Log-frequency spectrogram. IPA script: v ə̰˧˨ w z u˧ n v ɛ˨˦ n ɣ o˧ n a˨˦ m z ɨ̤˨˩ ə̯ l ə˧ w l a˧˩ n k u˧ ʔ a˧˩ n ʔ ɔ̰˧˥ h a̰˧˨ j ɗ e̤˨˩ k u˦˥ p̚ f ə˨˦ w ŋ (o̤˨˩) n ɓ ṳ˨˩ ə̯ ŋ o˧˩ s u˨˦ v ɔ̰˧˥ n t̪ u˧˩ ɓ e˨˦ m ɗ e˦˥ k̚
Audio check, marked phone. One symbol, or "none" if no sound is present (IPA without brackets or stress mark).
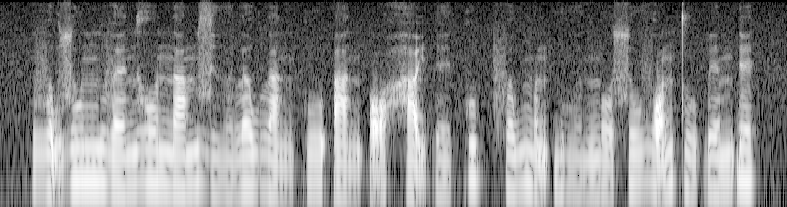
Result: o̰˧˨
